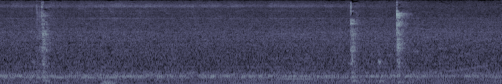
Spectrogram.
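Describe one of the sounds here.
Train wheels click over rail joints.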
